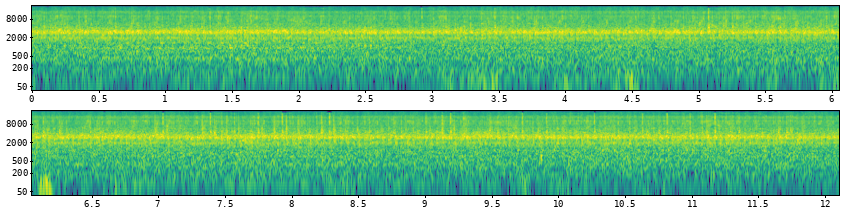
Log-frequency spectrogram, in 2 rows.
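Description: A Nissan 720 ST truck, a Datsun rescued and started for the first time in years on old spark plugs, runs at a steady, loud, rough idle from start to finish with no other sounds.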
